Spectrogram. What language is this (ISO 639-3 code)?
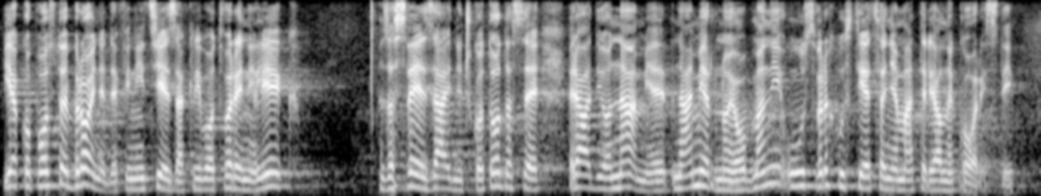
hrv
